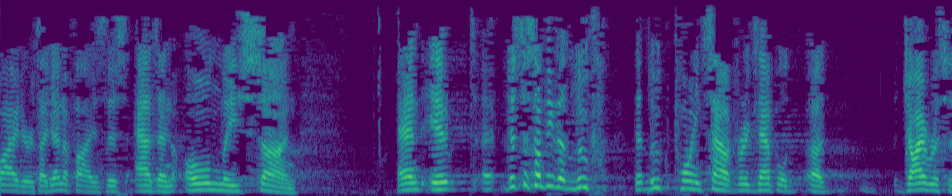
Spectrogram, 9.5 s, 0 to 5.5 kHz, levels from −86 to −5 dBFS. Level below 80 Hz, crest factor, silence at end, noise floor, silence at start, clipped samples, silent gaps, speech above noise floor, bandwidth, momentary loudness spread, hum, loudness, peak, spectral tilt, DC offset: -76 dBFS; 22 dB; 0 s; -66 dBFS; 0 s; under 0.1%; none; 34 dB; 5.4 kHz; 12 LU; none; -32 LUFS; -10 dBFS; -6 dB/octave; under 0.1%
